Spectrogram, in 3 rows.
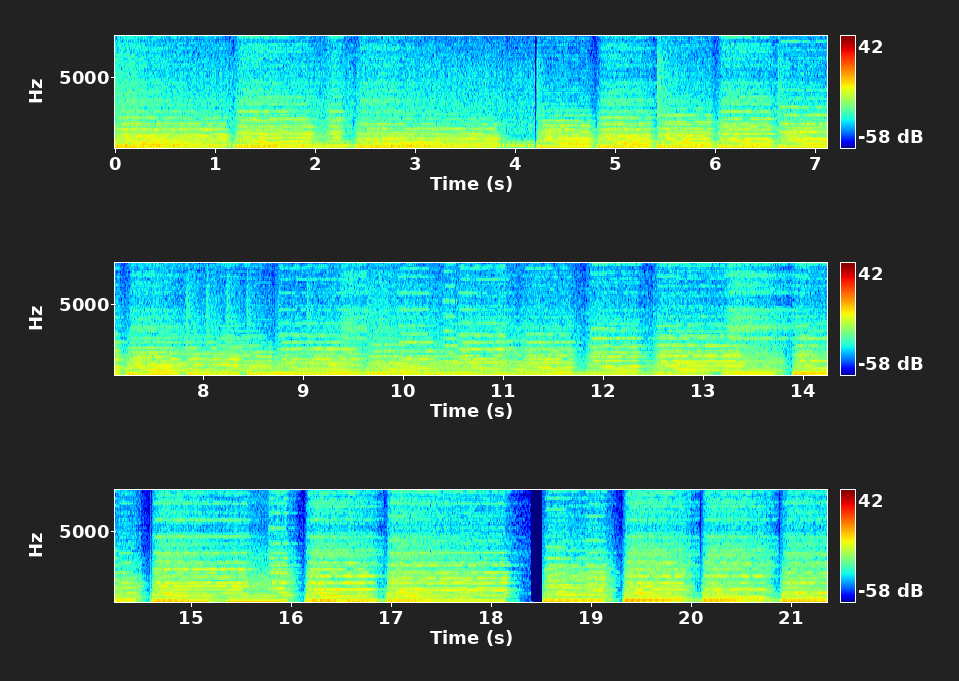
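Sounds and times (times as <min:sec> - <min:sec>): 
background music: 0:00.0 - 0:21.3.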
